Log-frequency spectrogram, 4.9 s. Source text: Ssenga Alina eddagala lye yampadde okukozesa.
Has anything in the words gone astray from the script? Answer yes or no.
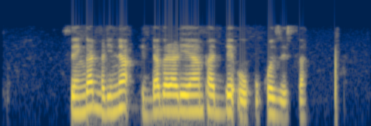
no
